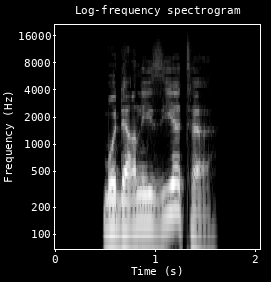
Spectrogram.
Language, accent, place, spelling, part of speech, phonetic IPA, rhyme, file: German, Germany, Berlin, modernisierte, adjective / verb, [modɛʁniˈziːɐ̯tə], -iːɐ̯tə, De-modernisierte.ogg
- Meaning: inflection of modernisieren: 1. first/third-person singular preterite 2. first/third-person singular subjunctive II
